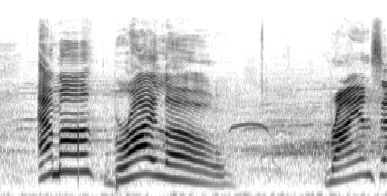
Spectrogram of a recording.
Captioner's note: crowd cheering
